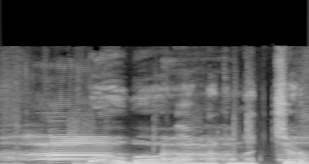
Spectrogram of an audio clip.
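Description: A man's voice drawn out in a long, wavering, bleat-like note, held steady for about a second before it breaks off near the end.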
